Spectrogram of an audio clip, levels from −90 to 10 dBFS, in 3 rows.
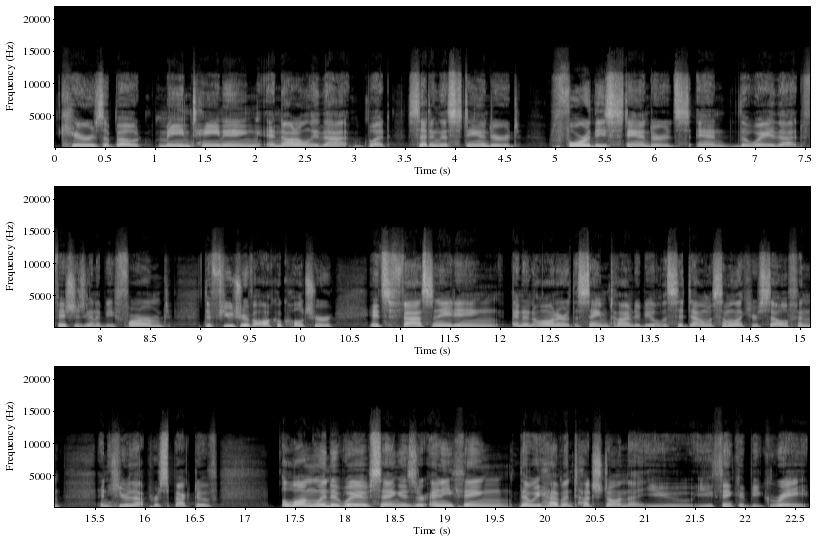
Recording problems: none

